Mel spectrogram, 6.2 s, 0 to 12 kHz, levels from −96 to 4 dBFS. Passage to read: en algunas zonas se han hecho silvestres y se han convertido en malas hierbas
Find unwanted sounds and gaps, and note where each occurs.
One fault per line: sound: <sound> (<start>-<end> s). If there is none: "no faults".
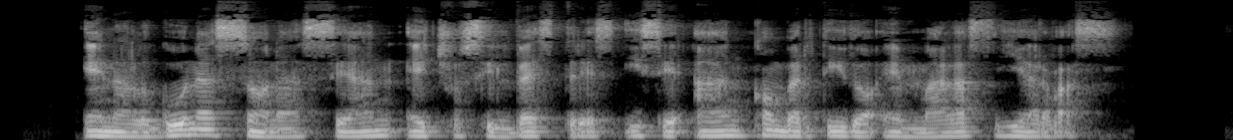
no faults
